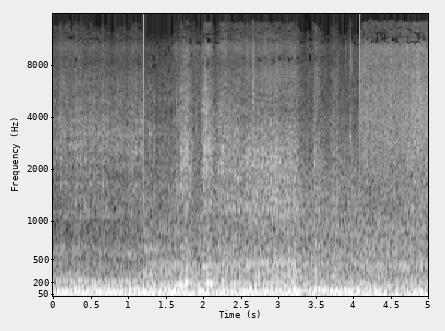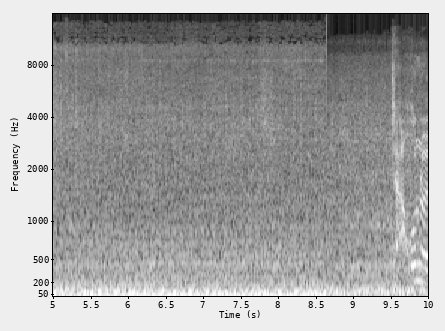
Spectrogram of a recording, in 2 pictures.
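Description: Charter fishing boat's engine running steadily under way, a low, even drone with water noise from the hull.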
